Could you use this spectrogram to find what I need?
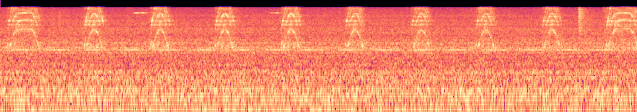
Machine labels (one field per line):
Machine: slide rail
